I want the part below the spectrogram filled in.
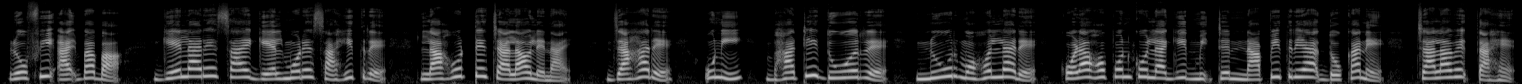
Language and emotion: Santali, neutral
